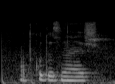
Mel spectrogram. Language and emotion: Russian, neutral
